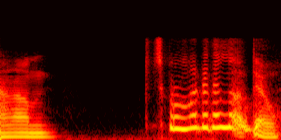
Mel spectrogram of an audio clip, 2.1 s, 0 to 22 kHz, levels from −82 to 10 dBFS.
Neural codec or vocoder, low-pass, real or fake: codec, 16 kHz, 0.5 kbps, FunCodec, trained on Chinese and English, 25 frames a second; 7.2 kHz; fake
